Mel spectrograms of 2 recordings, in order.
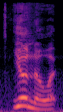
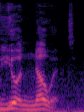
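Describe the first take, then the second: First: "You'll know it" punched out louder and firm; louder insistence on "You'll know it"; emphatic repeat. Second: Said in the usual way. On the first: Real, not acted. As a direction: drive home "You'll know it" with weight. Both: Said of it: "You'll emphatically know it".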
